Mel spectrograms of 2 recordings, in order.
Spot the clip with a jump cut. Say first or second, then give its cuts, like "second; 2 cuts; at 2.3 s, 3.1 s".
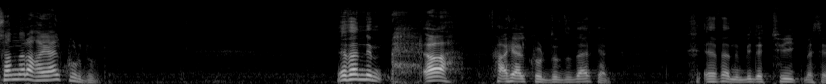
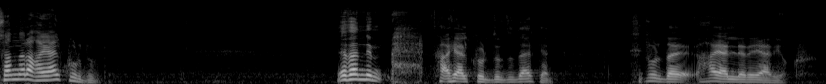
second; 2 cuts; at 4.2 s, 6.4 s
